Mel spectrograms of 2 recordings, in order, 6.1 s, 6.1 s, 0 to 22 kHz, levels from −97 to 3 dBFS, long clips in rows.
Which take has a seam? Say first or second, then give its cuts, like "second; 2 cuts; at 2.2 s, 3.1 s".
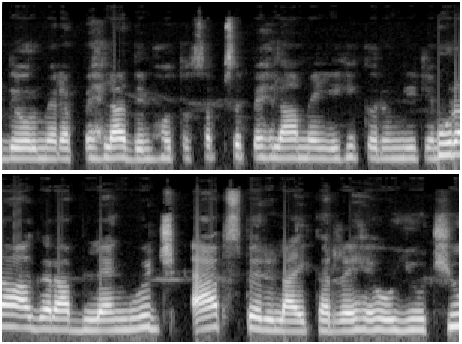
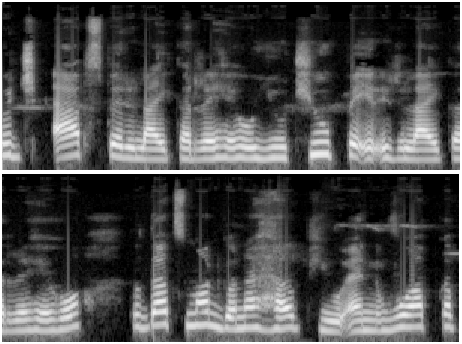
first; 1 cut; at 2.9 s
